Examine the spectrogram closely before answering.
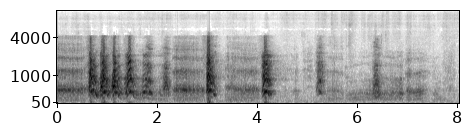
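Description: Puppies yipping and barking in short calls: a quick run of about five, then two louder single barks, then a few fainter ones that trail off near the end.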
